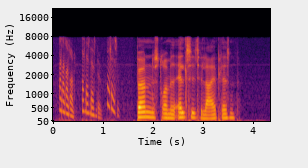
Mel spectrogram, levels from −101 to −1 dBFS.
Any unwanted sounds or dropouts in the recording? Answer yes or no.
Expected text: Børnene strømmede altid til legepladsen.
yes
